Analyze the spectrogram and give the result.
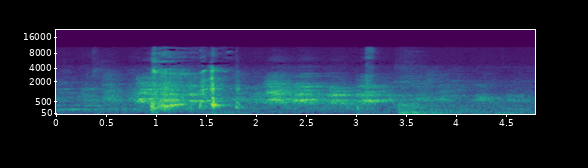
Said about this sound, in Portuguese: eu tô com uma tosse chata.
